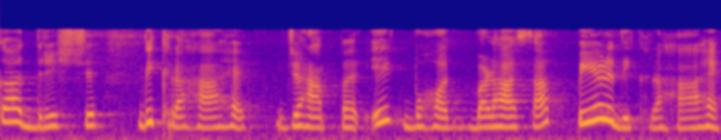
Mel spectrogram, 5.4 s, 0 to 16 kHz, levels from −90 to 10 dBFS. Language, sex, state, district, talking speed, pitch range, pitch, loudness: Hindi, female, Jharkhand, Palamu, 165 wpm, 240-280 Hz, 255 Hz, -17 LUFS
